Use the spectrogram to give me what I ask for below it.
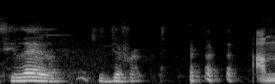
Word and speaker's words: Hillel: It's actually Hillel, but I'm not counting it against Rick because even I can't say my name right over here. So how is it pronounced again properly? Hillel.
